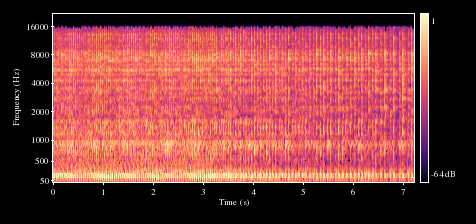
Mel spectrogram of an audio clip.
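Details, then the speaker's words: Stuart Sirius steam engine run on compressed air slowly: crisp evenly spaced exhaust beats, no knocks, easing slower; healthy, well-timed engine. "it's not too bad when running slowly but this isn't going to generate much electricity unless you increase the speed [Music]"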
